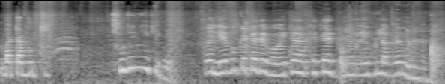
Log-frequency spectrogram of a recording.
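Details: Adult speaker, household conversation; normal voice.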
